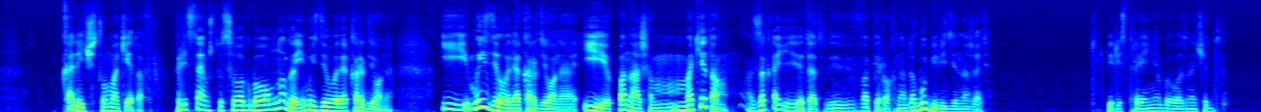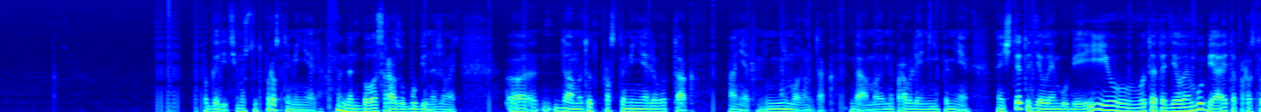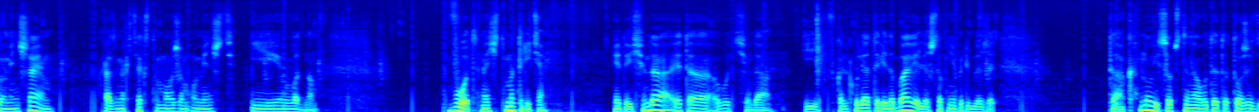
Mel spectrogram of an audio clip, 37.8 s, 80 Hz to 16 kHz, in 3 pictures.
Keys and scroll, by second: 5.0 super+z, 12.9 ctrl+shift+3, 13.9 ctrl+shift+3, 19.9 super+z, 27.1 super+x, 28.1 super+space, 29.0 super+v, 30.6 alt+a, 35.9 ctrl+shift+3, 36.5 ctrl+shift+3.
